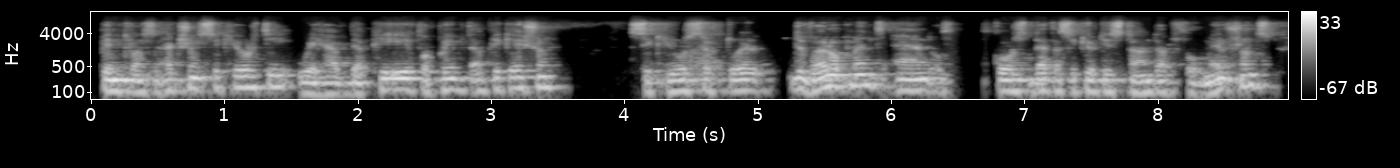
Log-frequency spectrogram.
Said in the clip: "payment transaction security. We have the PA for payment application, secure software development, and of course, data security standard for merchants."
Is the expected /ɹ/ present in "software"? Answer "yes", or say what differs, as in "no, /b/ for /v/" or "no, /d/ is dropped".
no, /l/ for /ɹ/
